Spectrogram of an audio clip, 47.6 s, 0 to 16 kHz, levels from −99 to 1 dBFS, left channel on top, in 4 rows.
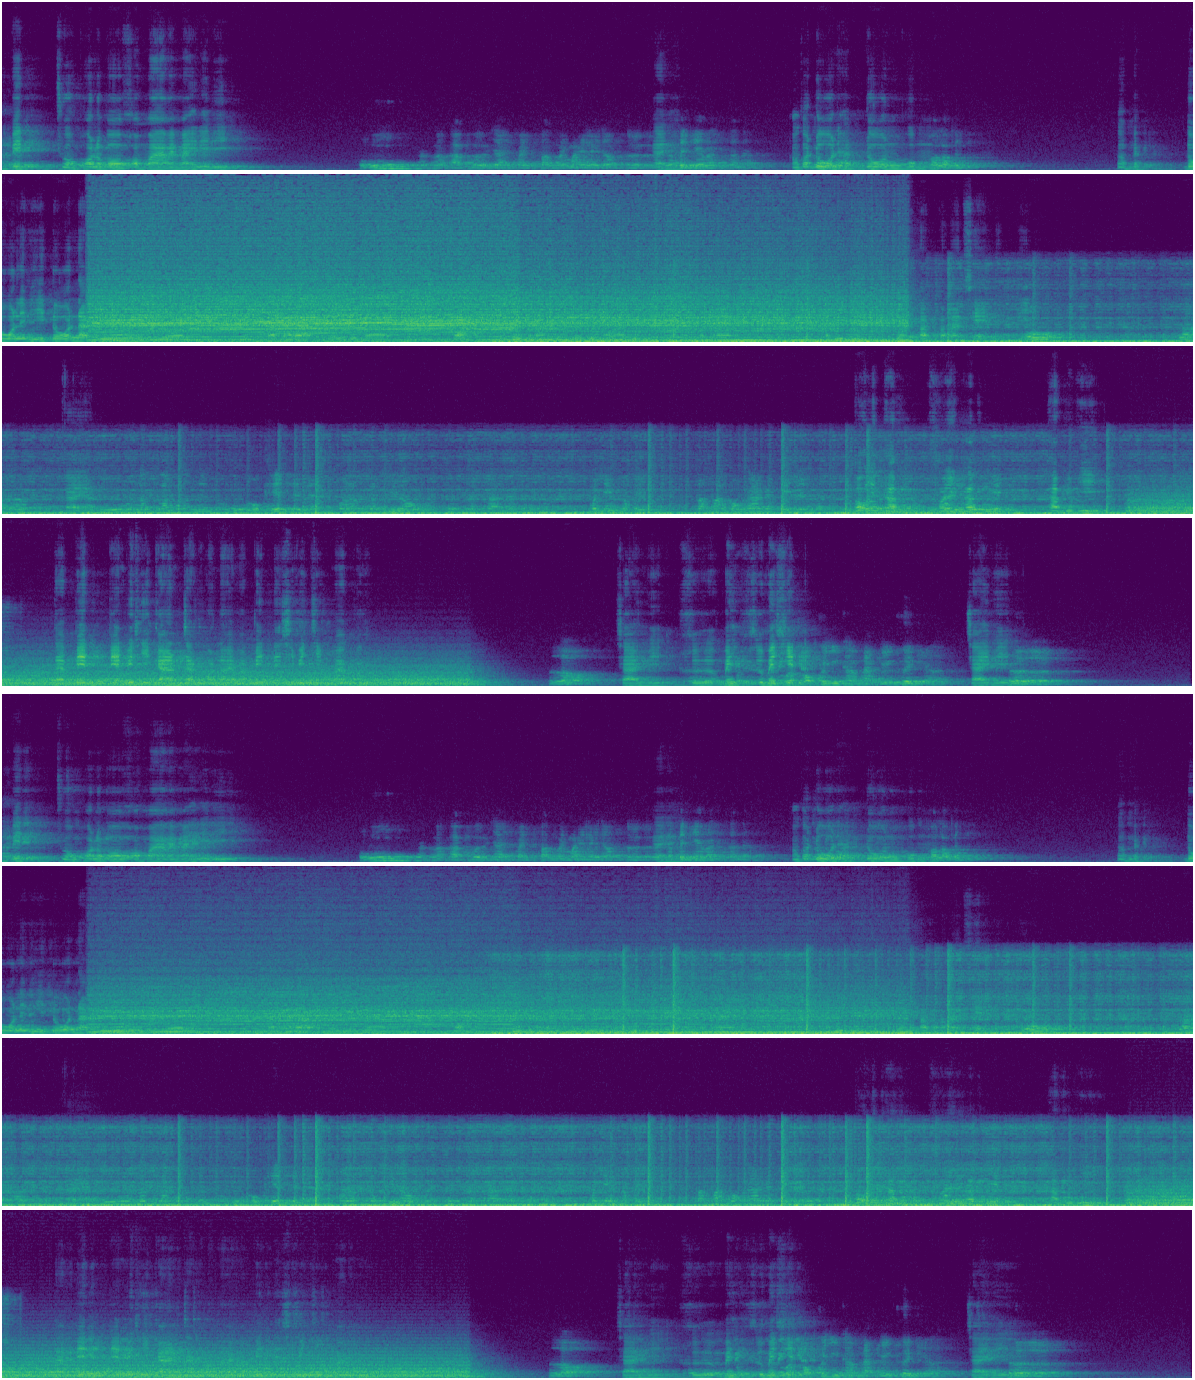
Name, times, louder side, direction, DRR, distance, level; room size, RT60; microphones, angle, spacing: voice 1, 0.0-2.3 6.5-6.8 7.9-9.3 11.2-11.4 11.8-14.0 14.3-15.8 16.4-19.4 20.1-22.2 24.5-24.7 32.3-33.7 34.3-34.8 36.3-39.5 41.9-43.8 45.4-45.8, left 2 dB, 35° left, -2 dB, 5.5 m, -35 dB
voice 2, 3.6-7.6 8.3-8.5 9.3-9.6 15.9-16.2 22.1-22.7 23.7-24.1 24.6-29.4 29.7-33.9 34.7-34.8 36.7-36.8 41.2-41.7 42.6-45.2 45.8-46.2, left 1 dB, 20° right, -1 dB, 3.7 m, -39 dB
sound 1, 12.7-21.3, left 4 dB, 55° left, 2.6 m, -27 dB
Hiss, 16.7-35.9, right 2 dB, 35° right, 0.7 m, -31 dB
sound 2, 35.0-40.4, right 1 dB, 55° right, 3.3 m, -30 dB
25.0 x 19.5 x 6.5 m, 1.3 s
head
